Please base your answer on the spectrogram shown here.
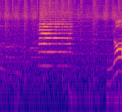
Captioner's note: car horn blares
